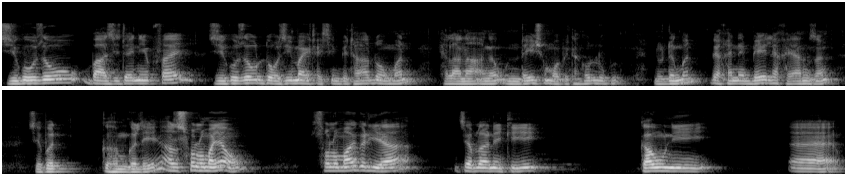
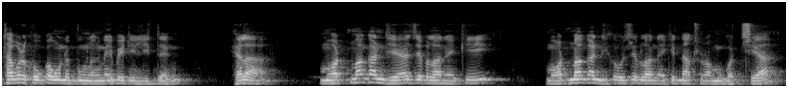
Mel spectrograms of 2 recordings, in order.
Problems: none marked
